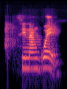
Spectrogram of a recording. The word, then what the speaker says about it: Sinangoe: ¿Cómo lo pronuncias tú? Sinangue. Sinangue.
